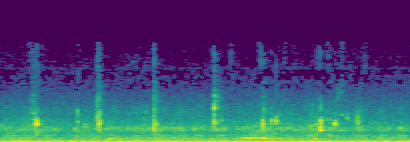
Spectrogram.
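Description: Close-up eating sounds: chewing and pulling apart roast chicken by hand, with scattered wet mouth clicks and smacks. A steady low hum runs underneath.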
